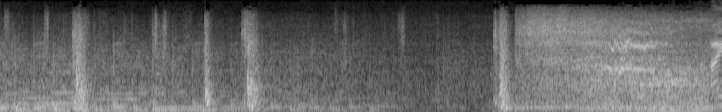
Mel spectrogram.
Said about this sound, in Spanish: y todos los carros queman llanta cuando se van, ¿no? Pues van rápido.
